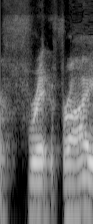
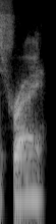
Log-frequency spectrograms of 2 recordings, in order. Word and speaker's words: Frey: by your mayor Fry or whatever. What's his name? How do you pronounce it? – It's spelled Frey, but yeah, it is Fry.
